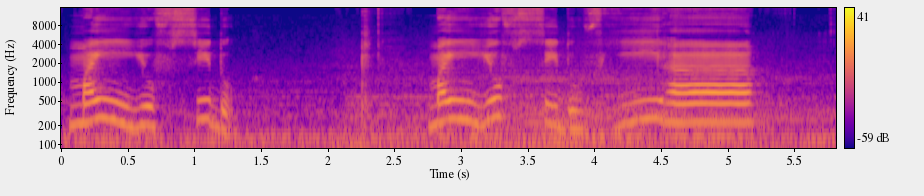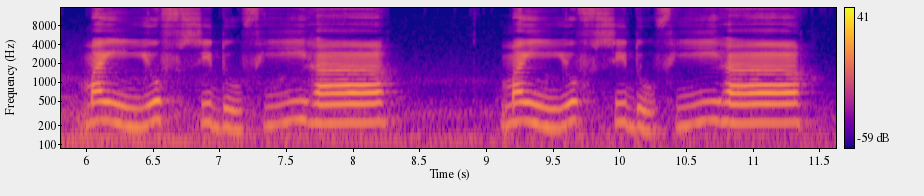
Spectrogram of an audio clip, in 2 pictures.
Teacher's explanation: میم اور یا کو ہم نے ملایا، یا کی 2 مرتبہ آواز بنانی ہے پچھلے میم سے، پھر اوپر پیش کے ساتھ.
